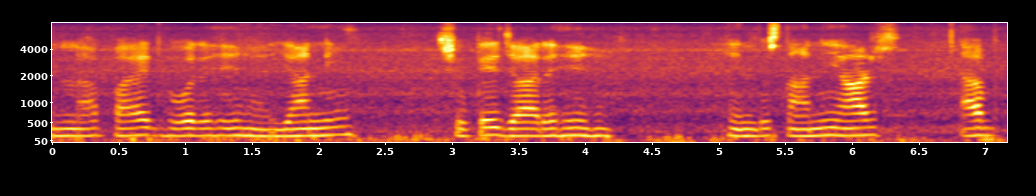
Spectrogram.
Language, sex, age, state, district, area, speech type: Urdu, female, 45-60, Bihar, Gaya, urban, spontaneous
